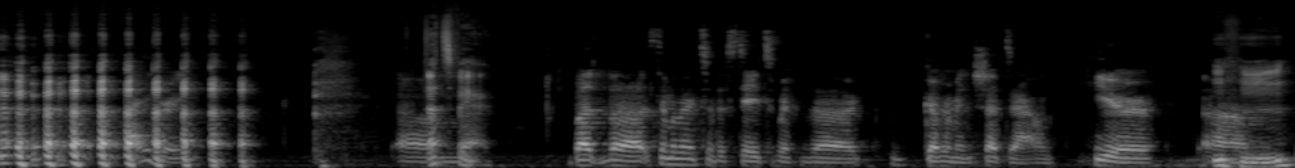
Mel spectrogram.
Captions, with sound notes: (laughing) - I agree. - That's fair. - But similar to the states with the government shutdown here,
